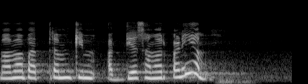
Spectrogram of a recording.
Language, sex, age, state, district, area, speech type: Sanskrit, female, 18-30, Odisha, Jajpur, rural, read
